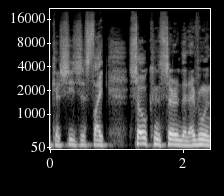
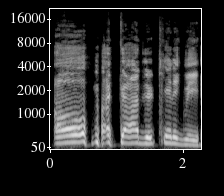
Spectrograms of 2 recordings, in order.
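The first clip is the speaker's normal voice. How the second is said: disbelieving gasp; 5 semitones higher than usual. Retold or imitated. Reliving watching the wedding scene, stunned disbelief. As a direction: stretch it out in shocked disbelief. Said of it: "And I was just like".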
